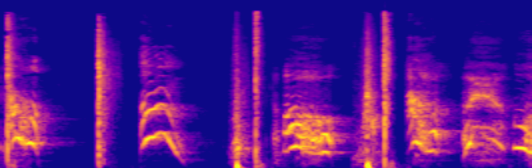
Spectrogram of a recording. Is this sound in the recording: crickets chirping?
no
